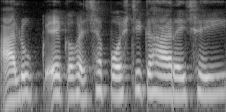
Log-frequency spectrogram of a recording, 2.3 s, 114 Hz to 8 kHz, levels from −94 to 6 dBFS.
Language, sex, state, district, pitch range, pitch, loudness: Maithili, female, Bihar, Samastipur, 215-235 Hz, 220 Hz, -16 LUFS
